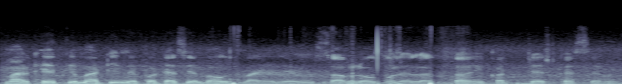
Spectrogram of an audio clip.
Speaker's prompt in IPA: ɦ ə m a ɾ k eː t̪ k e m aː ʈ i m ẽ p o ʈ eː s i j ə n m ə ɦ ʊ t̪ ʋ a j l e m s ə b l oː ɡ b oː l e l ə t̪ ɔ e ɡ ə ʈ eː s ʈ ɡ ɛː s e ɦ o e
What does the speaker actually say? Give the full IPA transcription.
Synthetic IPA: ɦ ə m a ɾ kʰ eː t̪ k e m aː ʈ i m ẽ p o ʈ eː s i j ə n b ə ɦ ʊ t̪ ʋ a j l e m s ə b l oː ɡ b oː l e l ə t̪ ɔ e k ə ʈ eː s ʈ k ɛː s e ɦ o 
